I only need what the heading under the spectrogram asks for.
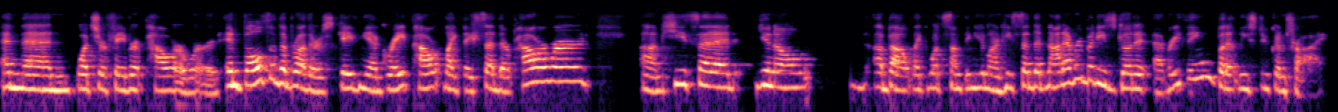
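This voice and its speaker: A woman's voice: mid-range voice, fairly quick. A woman run club coach telling a story in a casual interview, chatty, full of fillers and "you know what I mean".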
